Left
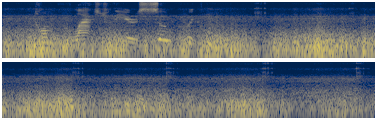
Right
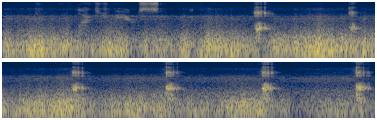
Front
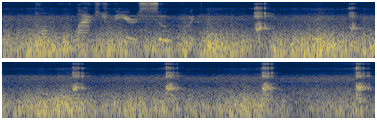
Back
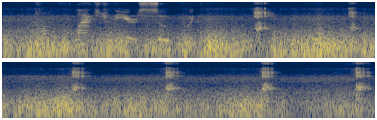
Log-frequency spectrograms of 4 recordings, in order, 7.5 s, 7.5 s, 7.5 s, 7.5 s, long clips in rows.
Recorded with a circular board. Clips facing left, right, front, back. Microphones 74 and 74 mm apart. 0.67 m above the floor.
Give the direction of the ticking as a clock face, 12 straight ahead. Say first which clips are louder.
Right 2 dB, even; 3 o'clock.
